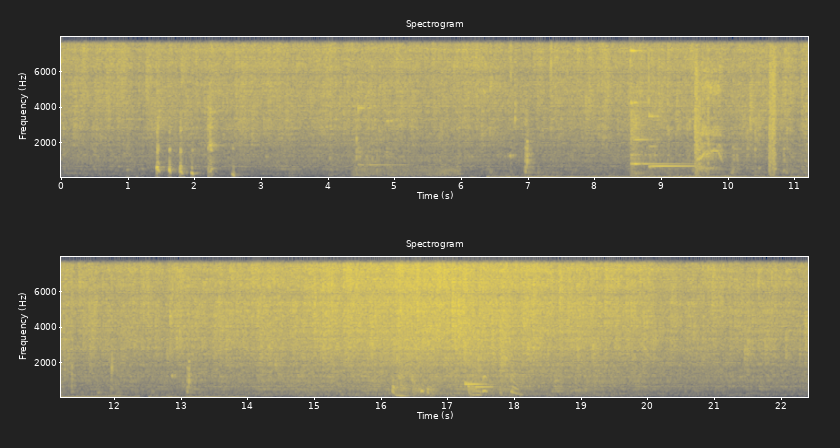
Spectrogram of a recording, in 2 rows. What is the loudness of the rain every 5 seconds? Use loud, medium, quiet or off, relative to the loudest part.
medium, medium, medium, loud, medium.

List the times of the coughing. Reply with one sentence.
You can hear the coughing from 0.9 to 2.6 s, from 9.0 to 10.8 s and from 16.1 to 18.1 s.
